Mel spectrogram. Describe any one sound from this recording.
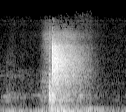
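Pool balls clack together.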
